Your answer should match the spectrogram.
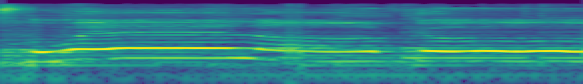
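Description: A boy singing two long held notes over a strummed acoustic guitar.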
